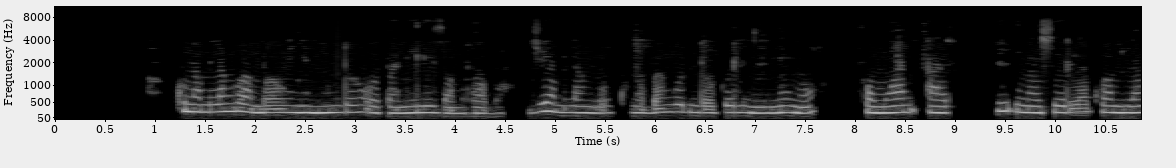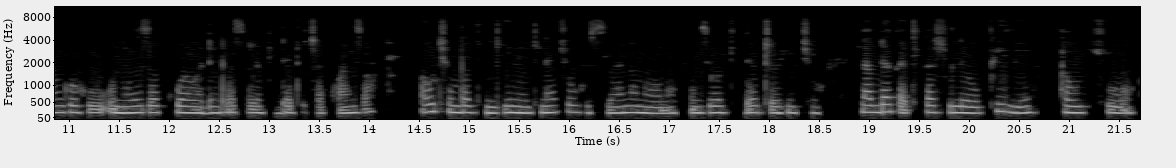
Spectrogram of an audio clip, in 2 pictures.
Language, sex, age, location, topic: Swahili, female, 36-49, Kisumu, education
